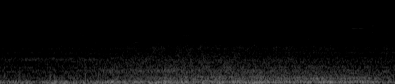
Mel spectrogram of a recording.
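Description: A large wolf snarls and growls.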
